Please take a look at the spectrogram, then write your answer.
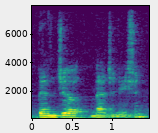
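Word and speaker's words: Benjamagination: Think of the first part of the name Benjamin, Benja. Yeah, and Benja. The last part of the word imagination, imagination. So Benja, imagination.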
